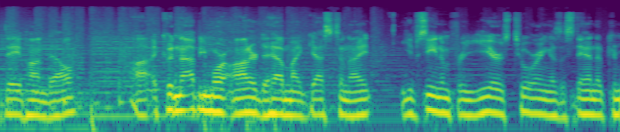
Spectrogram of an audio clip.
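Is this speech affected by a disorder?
No.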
